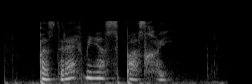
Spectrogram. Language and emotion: Russian, neutral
